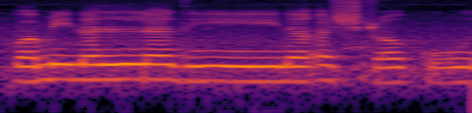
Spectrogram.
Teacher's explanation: دال کے ساتھ یا ساکن ہے اور کاف کے ساتھ بھی واو ساکن ہے، دونوں کو ایک ایک الف مقدار کھینچ کے پڑھیں گے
